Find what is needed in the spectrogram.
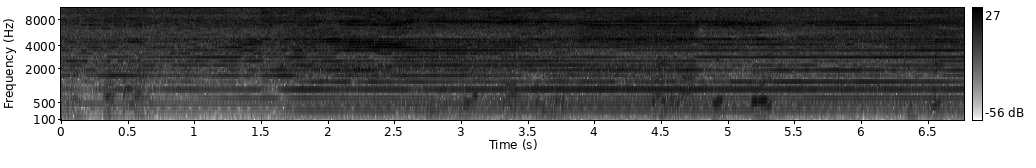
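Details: Oscillating saw cutting off a full-leg plaster cast six weeks after patellar tendon reattachment surgery: steady high-pitched whine with grinding; faint talk in background.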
